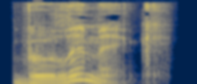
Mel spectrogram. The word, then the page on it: bulimic: British English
